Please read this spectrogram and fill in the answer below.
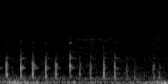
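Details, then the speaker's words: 1999 Chevy Silverado 1500 4.8, water pump pulley rocked by hand: dry clicking knocks about eight a second; front bearing worn and loose, coolant leaking from weep hole. "what has happened is that front bearing is no good it's usually worn down when it's rocking like that that front bearing is let go"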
